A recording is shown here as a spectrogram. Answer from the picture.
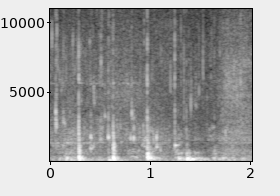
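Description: Kayak paddling on a creek: paddle blades dipping and splashing, with irregular small water splashes, drips and knocks against the hull.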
